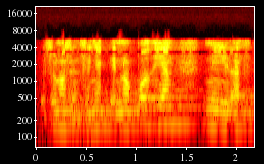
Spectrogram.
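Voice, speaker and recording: Male pastor mid-sermon, higher-pitched, shifts between loud and hushed, quizzes the congregation, muffled recording in a reverberant church. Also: steady tone, a little fast. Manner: preaching with sudden swings between loud emphasis and hushed asides; addresses the congregation directly with questions. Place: church sanctuary.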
